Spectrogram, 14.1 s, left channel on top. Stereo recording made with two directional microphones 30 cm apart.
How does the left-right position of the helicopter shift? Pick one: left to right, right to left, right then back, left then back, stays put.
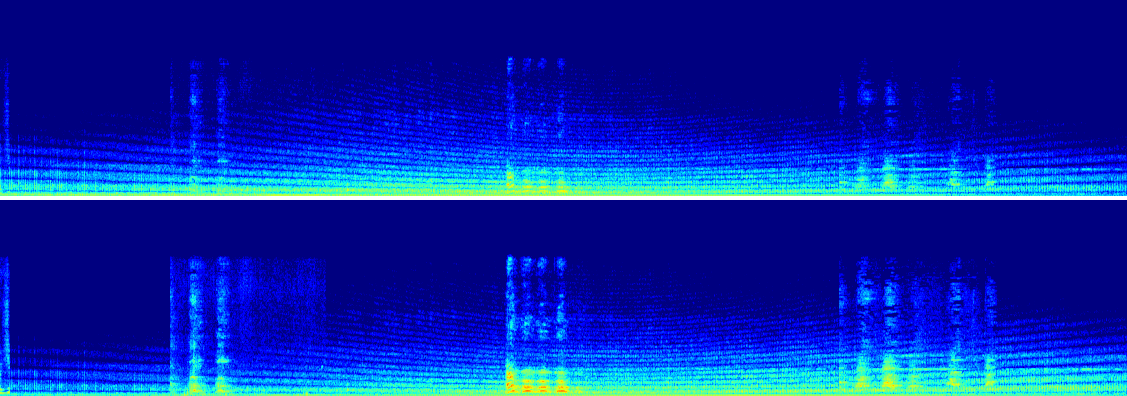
left to right.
